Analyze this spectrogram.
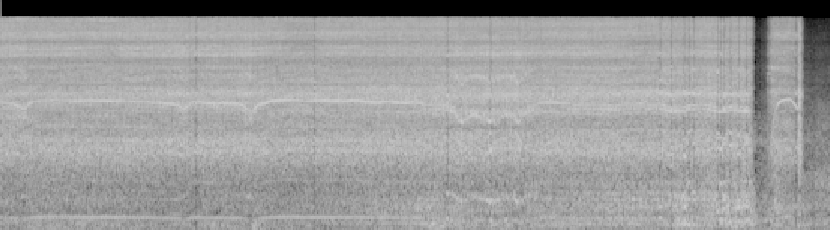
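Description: Cordless drill with a step drill bit cutting through a truck's steel cab roof, the motor whining steadily, its pitch dipping briefly now and then as the bit bites. It stops about ten seconds in, then runs again in one short burst.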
